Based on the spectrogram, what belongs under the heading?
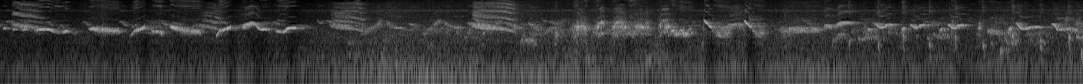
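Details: Caged Chinese hwamei, described as tame, singing a long energetic song of rapid whistles, bursts of harsh buzzy notes and fast chattering trills, with scattered clicks.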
